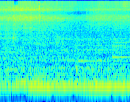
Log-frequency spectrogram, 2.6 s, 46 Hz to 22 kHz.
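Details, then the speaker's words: Motor after replacing faulty drive that caused a 24V control short: steady low hum, even unbroken tone, no crackle or buzz; runs smoothly; normal motor running after repair. "이거는 삥삥삥삥. 잘 돌죠."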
